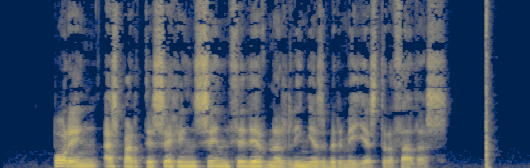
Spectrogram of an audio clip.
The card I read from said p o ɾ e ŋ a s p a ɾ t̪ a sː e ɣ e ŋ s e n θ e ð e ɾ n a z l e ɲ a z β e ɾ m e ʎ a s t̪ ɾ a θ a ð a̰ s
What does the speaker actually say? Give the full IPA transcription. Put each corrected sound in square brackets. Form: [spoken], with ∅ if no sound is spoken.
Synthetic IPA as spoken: p o ɾ e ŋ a s p a ɾ t̪ [e] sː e ɣ e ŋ s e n θ e ð e ɾ n a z l [i] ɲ a z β e ɾ m e ʎ a s t̪ ɾ a θ a ð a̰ s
